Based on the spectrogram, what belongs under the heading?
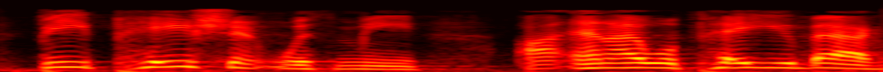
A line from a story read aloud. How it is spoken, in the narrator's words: His fellow servant begged him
